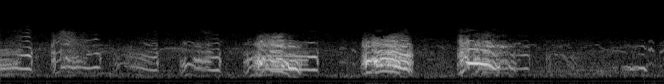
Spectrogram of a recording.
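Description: Great Black-backed Gull giving deep, hoarse, barking notes about once a second, with the louder honks coming in separate bursts.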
